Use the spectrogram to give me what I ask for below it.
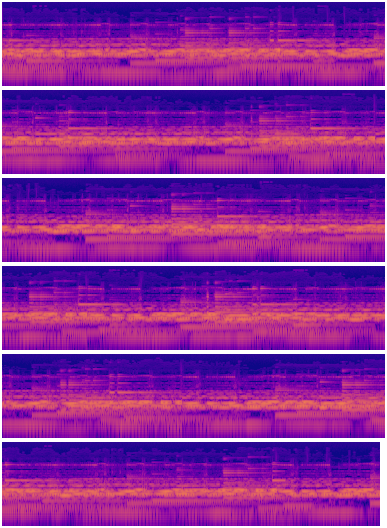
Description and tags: Driving at night through the abandoned city. Something follows, glowing. Did you just win the game or what?
ambient, atmosphere, cinematic, loop, mysterious, quiet, relaxing, rhodes, soundtrack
